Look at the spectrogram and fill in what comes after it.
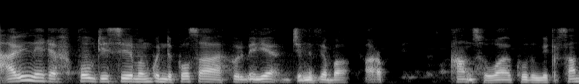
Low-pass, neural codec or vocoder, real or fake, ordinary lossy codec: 5.4 kHz; codec, 16 kHz, 0.5 kbps, FunCodec, trained on LibriTTS, 25 frames a second; fake; none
